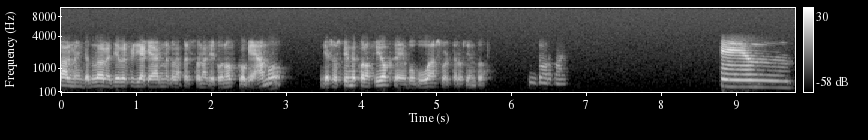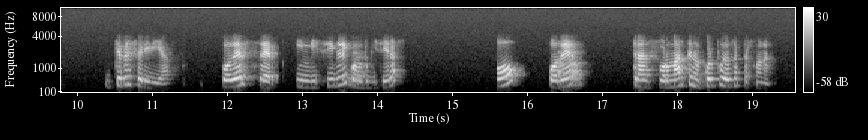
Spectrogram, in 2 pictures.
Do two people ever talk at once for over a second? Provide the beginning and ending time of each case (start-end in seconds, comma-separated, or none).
none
